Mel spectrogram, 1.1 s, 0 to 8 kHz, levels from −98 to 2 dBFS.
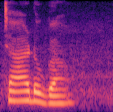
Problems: constant background noise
